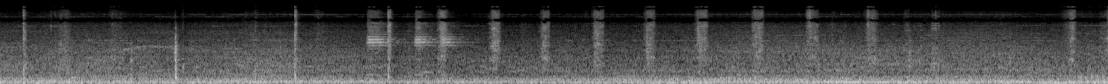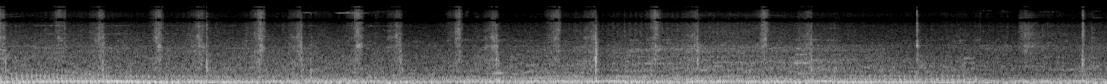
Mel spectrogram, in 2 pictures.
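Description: A large broad-bladed knife chopping and shaving the husk off a young green coconut: repeated sharp chops, irregular, about one or two a second, over a steady low rumble of street traffic.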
